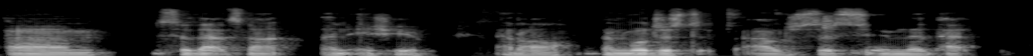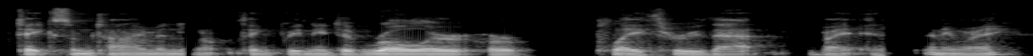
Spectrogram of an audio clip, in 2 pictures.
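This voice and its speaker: A man's voice: sits low, level tone, moderate pace, warm tone, slightly rough. A man recapping and running a tabletop game as game master, talking in a rambling, hesitant way with many fillers.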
